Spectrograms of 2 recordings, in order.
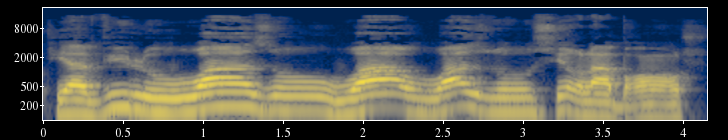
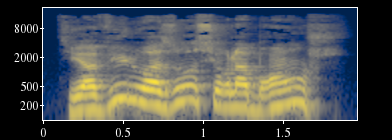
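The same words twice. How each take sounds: First: Slow reading, stretching the "wa" in "oiseau"; drawn-out sound. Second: Said in the usual way. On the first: Shown as a demonstration. Teacher showing pupils the wa sound, "oiseau" slowly stretched. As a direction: linger on the "oi" of "oiseau" so the wa stands out. Re-reads, drawing out the target sound.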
